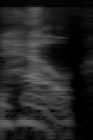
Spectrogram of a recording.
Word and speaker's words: Hel: Hello. Introduction. Who is hell? Hell, pronounced hell like the English word, is the Norse goddess of the underworld, not to be confused with the Christian hell.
